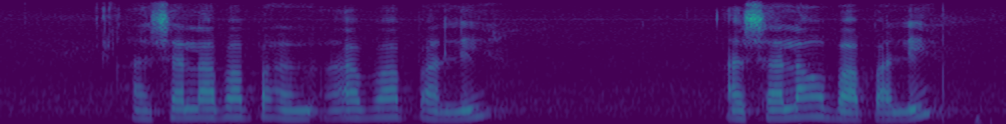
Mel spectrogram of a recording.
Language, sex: Northern Sotho, female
